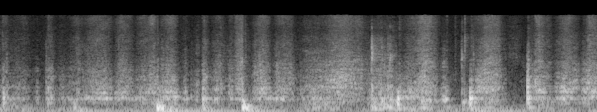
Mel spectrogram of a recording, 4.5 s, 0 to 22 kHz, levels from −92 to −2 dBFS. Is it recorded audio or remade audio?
recorded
